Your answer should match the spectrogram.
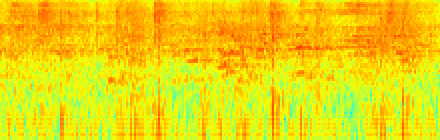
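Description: A child bouncing on a trampoline: a series of low thuds as his feet land on the trampoline bed, over background chatter.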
